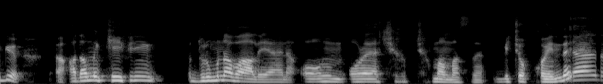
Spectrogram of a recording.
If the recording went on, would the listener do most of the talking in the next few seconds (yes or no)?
no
